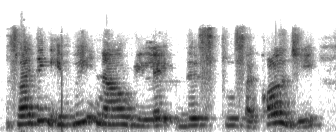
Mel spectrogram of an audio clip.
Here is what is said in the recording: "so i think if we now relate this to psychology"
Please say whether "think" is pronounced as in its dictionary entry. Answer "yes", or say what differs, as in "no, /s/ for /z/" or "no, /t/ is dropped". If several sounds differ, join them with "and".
no, /t/ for /θ/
